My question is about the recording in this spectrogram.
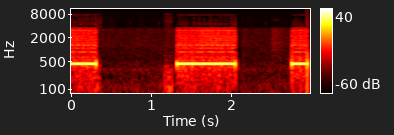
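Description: A telephone call is placed, and a steady single-pitched tone sounds in loud, long beeps separated by silent gaps, a few times over.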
